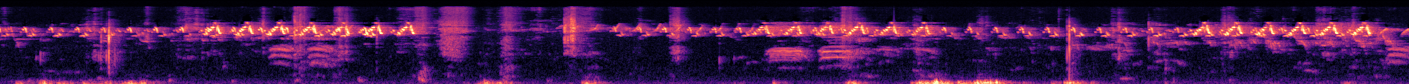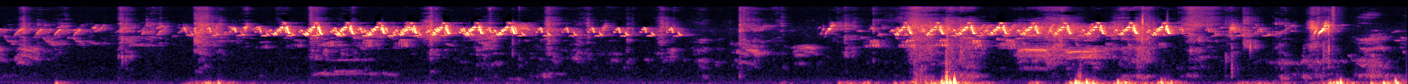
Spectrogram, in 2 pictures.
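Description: A small bird's high, rapid trill, sung in bursts of a second or two and repeated every few seconds. Scattered low thumps come in between, the loudest near the end.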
